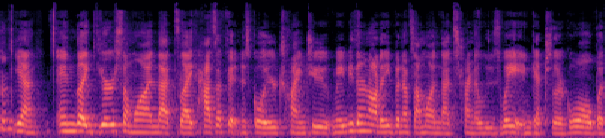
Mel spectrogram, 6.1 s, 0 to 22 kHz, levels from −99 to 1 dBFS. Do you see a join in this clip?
yes; 1 cut; at 4.1 s

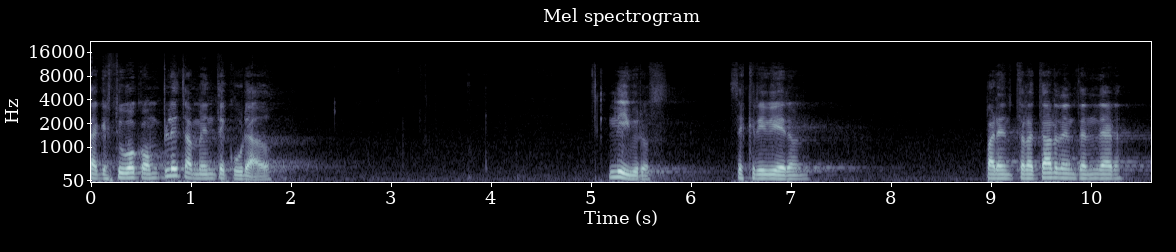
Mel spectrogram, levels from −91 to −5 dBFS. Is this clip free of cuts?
yes; 0 cuts

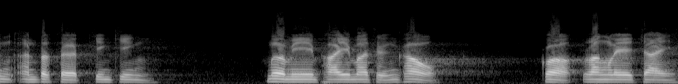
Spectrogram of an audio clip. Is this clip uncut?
yes; 0 cuts

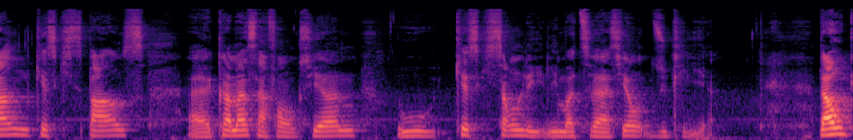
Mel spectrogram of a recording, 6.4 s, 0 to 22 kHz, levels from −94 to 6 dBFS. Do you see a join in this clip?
no; 0 cuts

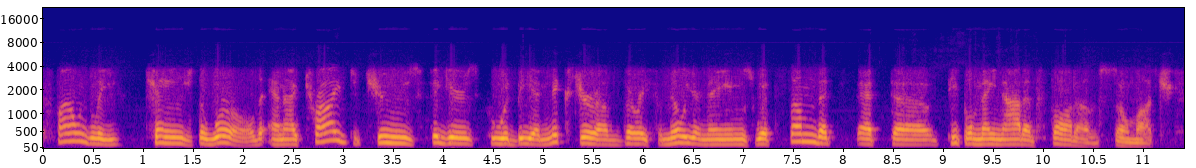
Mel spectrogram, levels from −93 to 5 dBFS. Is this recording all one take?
no; 2 cuts; at 4.4 s, 8.0 s

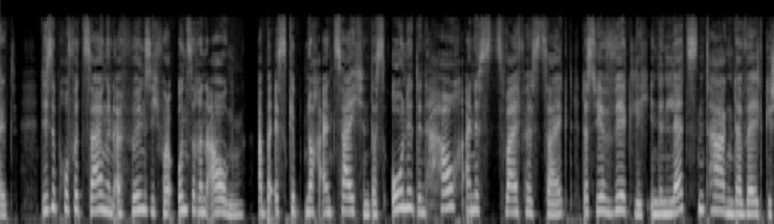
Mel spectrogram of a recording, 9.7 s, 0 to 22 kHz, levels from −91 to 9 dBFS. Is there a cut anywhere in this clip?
yes; 2 cuts; at 3.1 s, 7.2 s

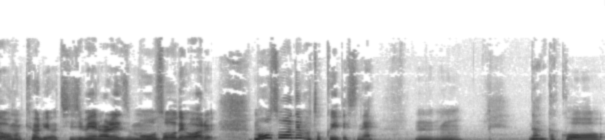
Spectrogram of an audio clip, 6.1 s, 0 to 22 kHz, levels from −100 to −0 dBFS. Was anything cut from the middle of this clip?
no; 0 cuts

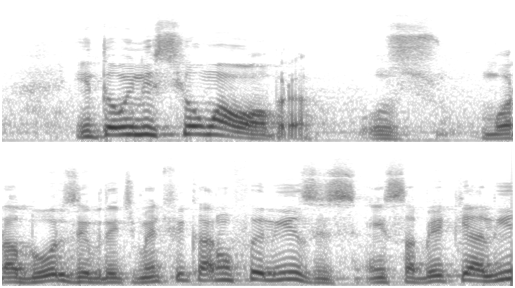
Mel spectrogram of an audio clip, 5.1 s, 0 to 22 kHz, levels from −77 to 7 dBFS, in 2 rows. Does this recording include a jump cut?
no; 0 cuts

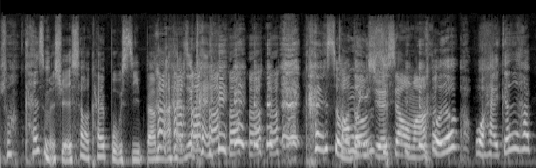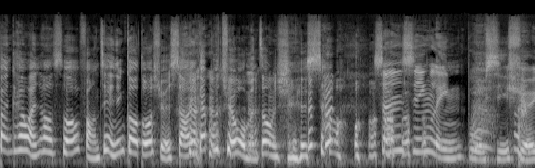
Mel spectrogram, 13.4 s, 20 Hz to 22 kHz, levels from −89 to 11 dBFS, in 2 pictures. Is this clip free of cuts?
no; 1 cut; at 5.4 s

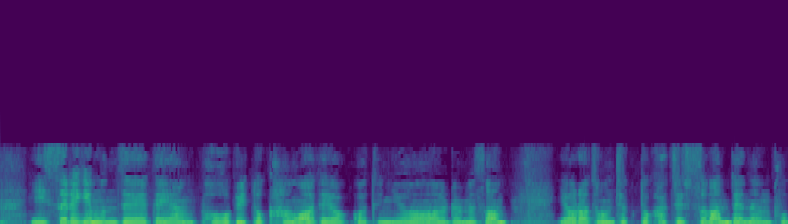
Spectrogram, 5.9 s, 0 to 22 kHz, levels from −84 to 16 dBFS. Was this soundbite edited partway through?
no; 0 cuts

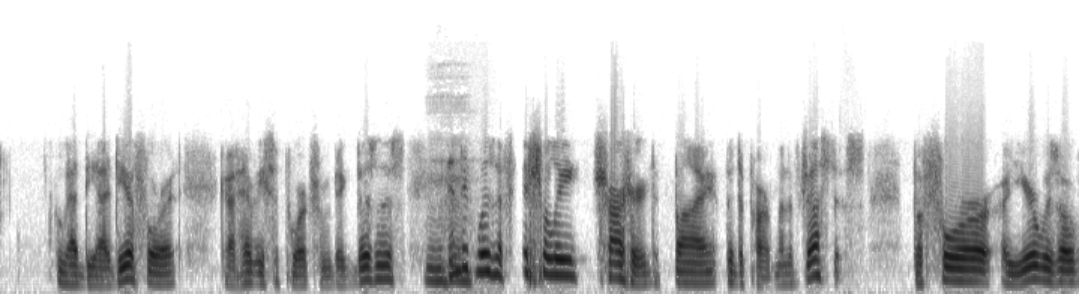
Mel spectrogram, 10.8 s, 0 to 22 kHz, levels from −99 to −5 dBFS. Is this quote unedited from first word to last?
yes; 0 cuts

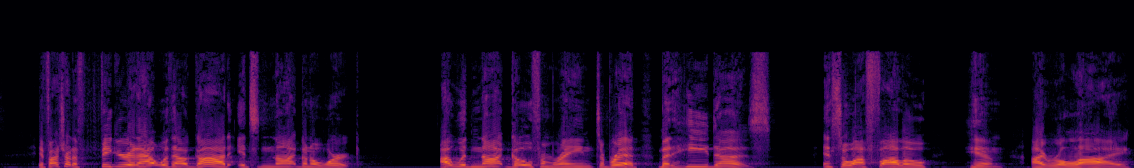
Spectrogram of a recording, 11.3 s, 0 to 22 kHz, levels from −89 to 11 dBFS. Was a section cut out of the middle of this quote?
no; 0 cuts

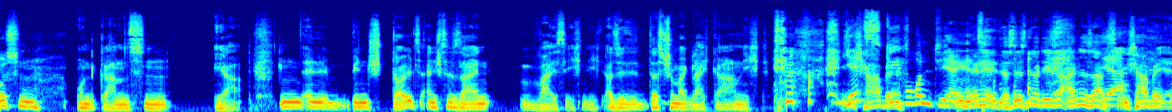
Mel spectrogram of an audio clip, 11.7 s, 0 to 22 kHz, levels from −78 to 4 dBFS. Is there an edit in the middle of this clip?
yes; 2 cuts; at 4.4 s, 9.0 s

